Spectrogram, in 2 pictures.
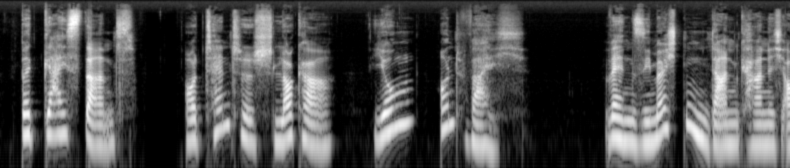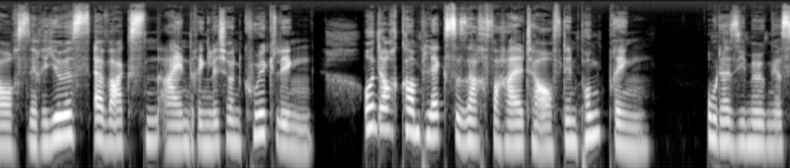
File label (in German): Ihre Stimme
